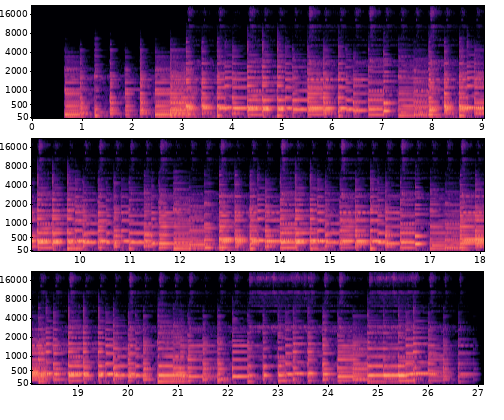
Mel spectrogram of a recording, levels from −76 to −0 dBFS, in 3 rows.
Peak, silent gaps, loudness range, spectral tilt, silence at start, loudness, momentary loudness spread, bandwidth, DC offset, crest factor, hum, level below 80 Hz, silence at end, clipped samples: -8 dBFS; none; 2 LU; -6 dB/octave; 0.65 s; -23 LUFS; 7 LU; over 20 kHz; under 0.1%; 14 dB; none; -46 dBFS; 0.1 s; under 0.1%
